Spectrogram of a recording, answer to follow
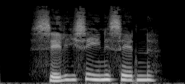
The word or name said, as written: selviscenesættende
